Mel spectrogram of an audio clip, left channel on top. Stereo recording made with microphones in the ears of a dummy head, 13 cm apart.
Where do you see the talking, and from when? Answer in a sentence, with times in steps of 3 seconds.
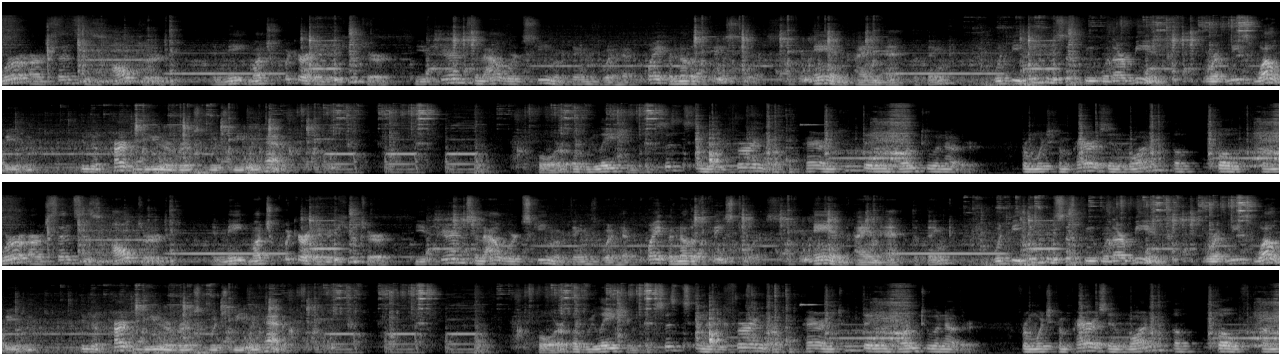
In this clip you hear the talking on the right from 0 s, in the centre from 12 s and on the right from 15 s.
